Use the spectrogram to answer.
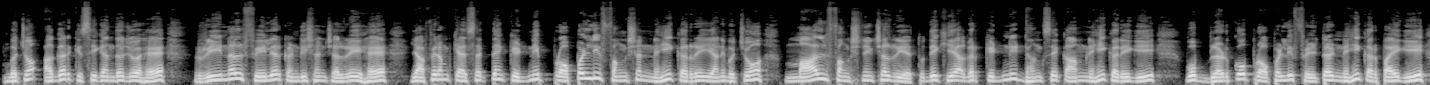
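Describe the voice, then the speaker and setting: An Indian man delivers an exam-prep biology lecture in a mellow, slightly high voice. He keeps calling his students children as he blends Hindi and English terms. The sound is dry and close, with no room echo. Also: normal speed, hardly any pauses, highs cut off. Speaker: biology teacher.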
